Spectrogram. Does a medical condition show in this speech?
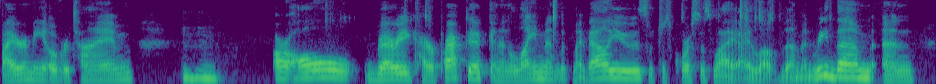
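No.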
